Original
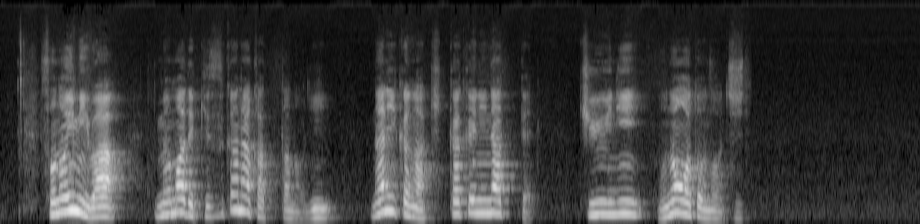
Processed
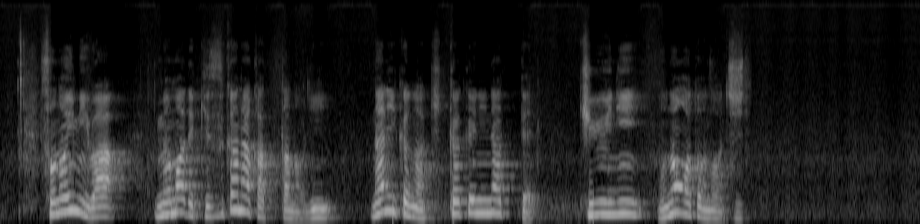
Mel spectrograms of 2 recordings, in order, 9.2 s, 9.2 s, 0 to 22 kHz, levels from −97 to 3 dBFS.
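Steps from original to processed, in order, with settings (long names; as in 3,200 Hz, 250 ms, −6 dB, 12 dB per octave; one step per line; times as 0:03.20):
0:03.92–0:05.93: low shelf with overshoot 570 Hz +7.5 dB, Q 1.5
0:06.63–0:07.07: notch comb filter 450 Hz
downward compressor 5 to 1, threshold −30 dBFS, peak gain reduction 18.5 dB
parametric band 1,200 Hz +7.5 dB 0.56 octaves
amplitude modulation by smooth noise, depth 50%
level −3.5 dB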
